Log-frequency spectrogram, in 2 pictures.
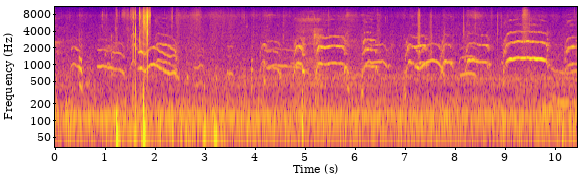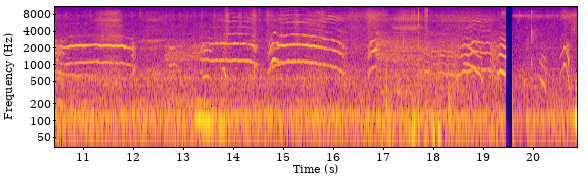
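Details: Three-day-old puppy from Jig's litter, handled while being described: a long run of high, arched whimpering squeals with harmonics, rising then falling, in bursts about every second, with a few sharp knocks and a steady low hum.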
